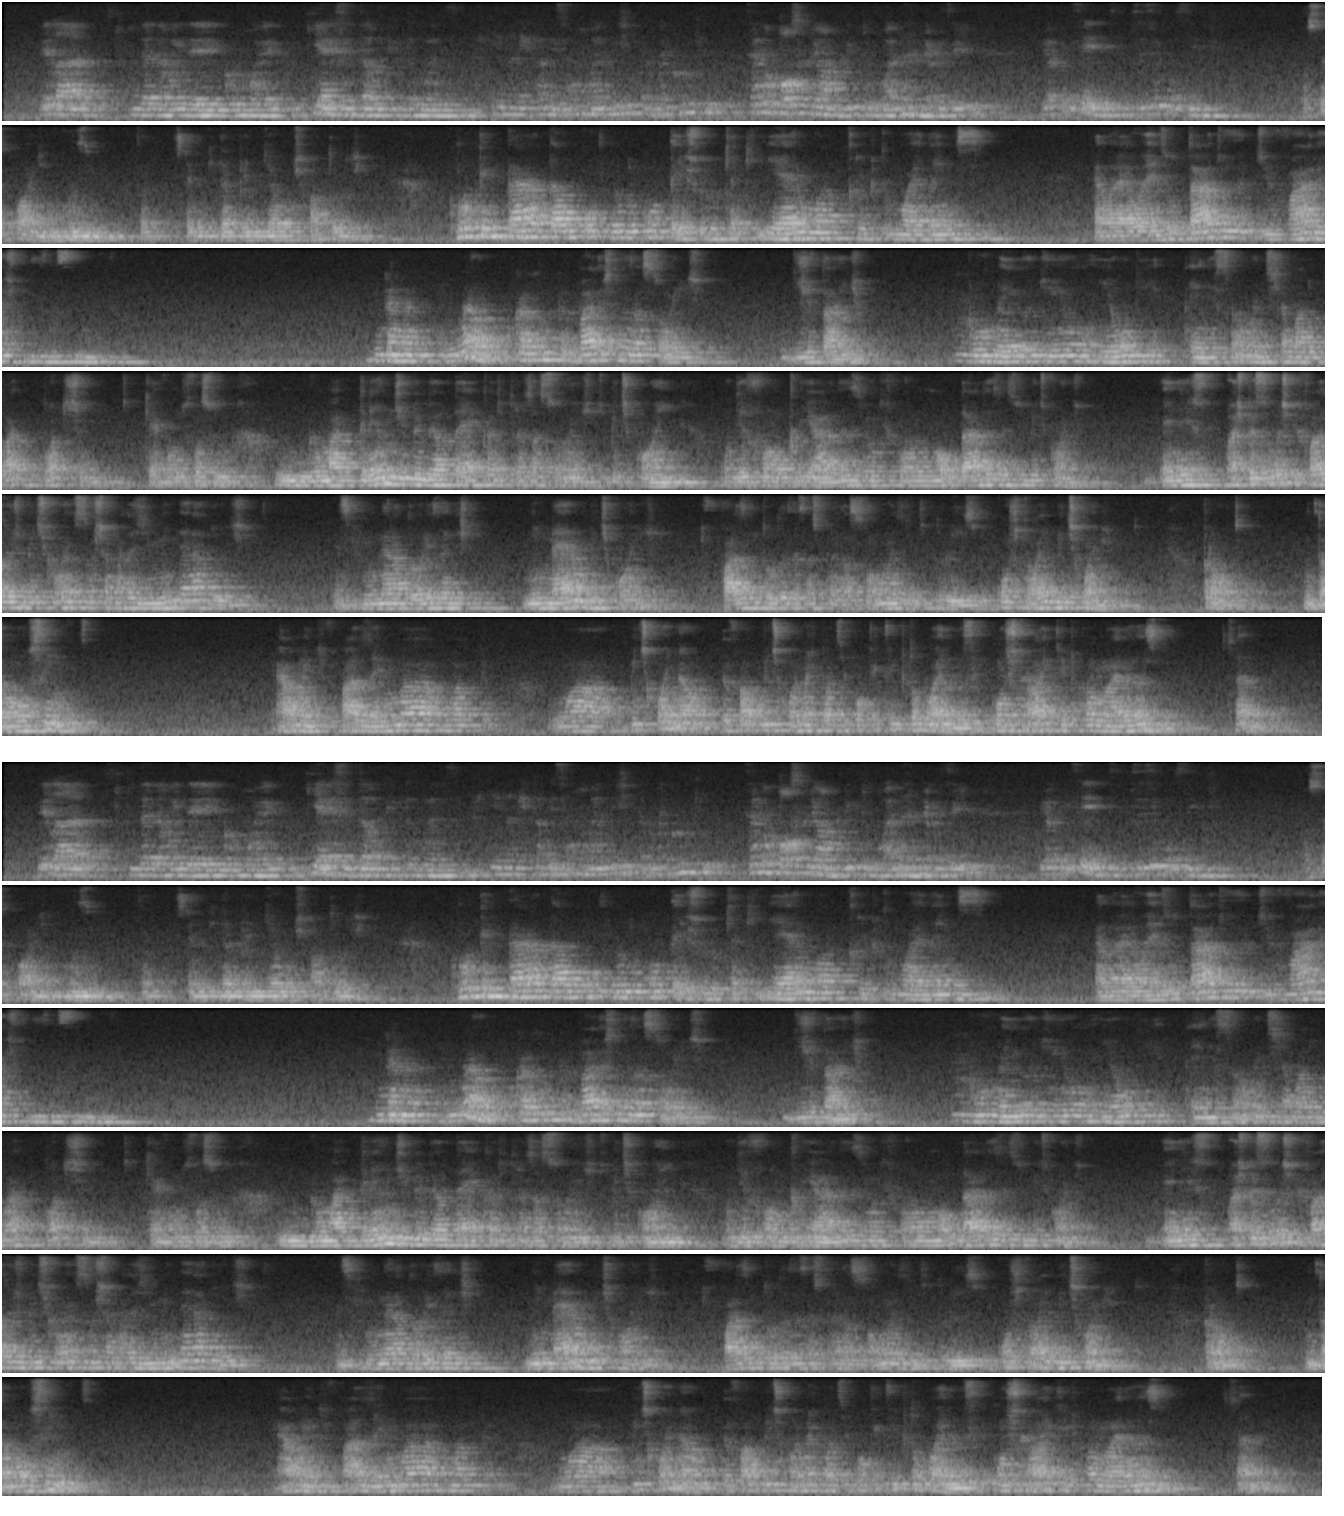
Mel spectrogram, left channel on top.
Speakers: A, on the right; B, on the left.
A: sei lá, se tu puder dar uma ideia aí como é, o que é essa tal de criptomoeda, assim, porque na minha cabeça é uma moeda digital, mas como é que. Será que eu posso criar uma criptomoeda? <laughs> Já pensei? Eu já pensei nisso, não sei se eu consigo.
B: Você pode, inclusive, tá- sendo que depende de alguns fatores. Vou tentar dar um pouquinho do contexto do que é que era uma criptomoeda em si. Ela é o resultado de várias transações. Internet. Não, no caso, várias transações digitais
A: Hum,
B: por meio de um ion de emissão ele é chamado block, blockchain, que é como se fosse um, um- uma grande biblioteca de transações de Bitcoin, onde foram criadas e onde foram moldadas esses Bitcoins. Eles, as pessoas que fazem os Bitcoins são chamadas de mineradores. Esses
A: uma
B: mineradores, eles mineram Bitcoins, fazem todas essas transações e tudo isso e constroem Bitcoins. Pronto. Então, sim, realmente fazer uma, uma, uma Bitcoin, não. Eu falo Bitcoin, mas pode ser qualquer criptomoeda. Você
A: criptomoeda.
B: constrói criptomoedas assim, sabe?
A: Hum,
